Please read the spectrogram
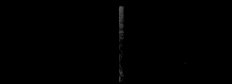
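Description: Near silence broken by a single sharp key click about a second in.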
